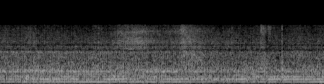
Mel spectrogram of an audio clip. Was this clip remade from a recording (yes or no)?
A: yes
